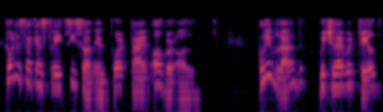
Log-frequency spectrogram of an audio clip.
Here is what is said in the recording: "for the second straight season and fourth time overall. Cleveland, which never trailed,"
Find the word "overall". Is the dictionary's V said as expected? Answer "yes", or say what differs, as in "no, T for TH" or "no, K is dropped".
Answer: no, B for V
